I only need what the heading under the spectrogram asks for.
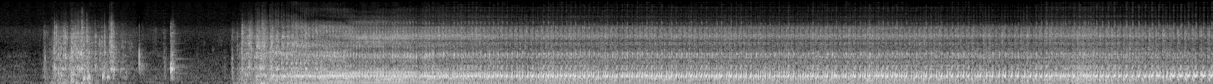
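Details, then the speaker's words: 1971 Johnson 20 hp outboard with high-idle problem, running on cylinder one only: settles to steady even low idle just before first mark, no misses or knocking; sounds normal. "And like I said, see how it sounds the the, you know, goes down. Sounds more like it normally should."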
